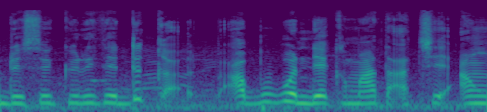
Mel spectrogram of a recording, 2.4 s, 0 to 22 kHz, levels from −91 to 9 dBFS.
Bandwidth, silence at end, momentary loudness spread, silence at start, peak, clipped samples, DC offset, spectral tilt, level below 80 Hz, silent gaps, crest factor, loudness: 15.5 kHz; 0 s; 9 LU; 0 s; -12 dBFS; under 0.1%; under 0.1%; -5 dB/octave; -56 dBFS; none; 18 dB; -31 LUFS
